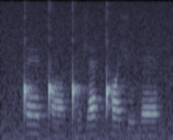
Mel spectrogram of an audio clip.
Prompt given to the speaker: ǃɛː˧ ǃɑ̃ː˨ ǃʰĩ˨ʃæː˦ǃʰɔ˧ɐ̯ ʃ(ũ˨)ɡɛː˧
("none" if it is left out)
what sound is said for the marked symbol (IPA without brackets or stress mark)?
u˨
